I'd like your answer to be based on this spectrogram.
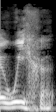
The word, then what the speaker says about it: Ouija: Y la Ouija deletrió, la palabra Ouija y se lee Ouija. En inglés le dicen Ouija, Ouija board, pero es Ouija. Sí. Y, en el tablero dice que se pronuncia Ouija o Ouija en, en inglés.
